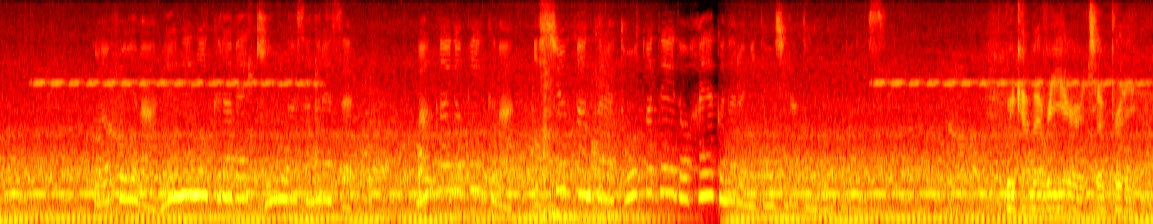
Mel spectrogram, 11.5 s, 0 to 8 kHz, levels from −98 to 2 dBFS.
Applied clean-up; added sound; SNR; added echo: none; Alarm / Engine / Train; -1 dB; reverberation time 2.3 s.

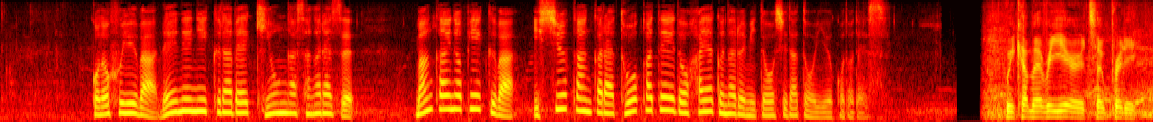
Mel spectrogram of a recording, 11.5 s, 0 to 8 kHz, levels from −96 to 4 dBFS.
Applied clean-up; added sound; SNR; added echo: none; none; none; none.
